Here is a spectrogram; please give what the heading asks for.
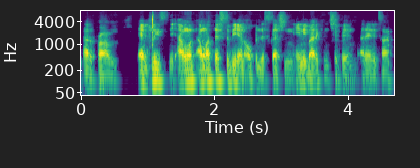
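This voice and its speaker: A man born in Nigeria, hosting a panel discussion and speaking in a measured, reflective way. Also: low voice, a little mellow, muffled recording, a little hiss or hum. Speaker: podcast host.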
